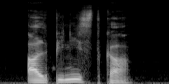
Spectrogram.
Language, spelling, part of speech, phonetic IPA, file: Polish, alpinistka, noun, [ˌalpʲĩˈɲistka], Pl-alpinistka.ogg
